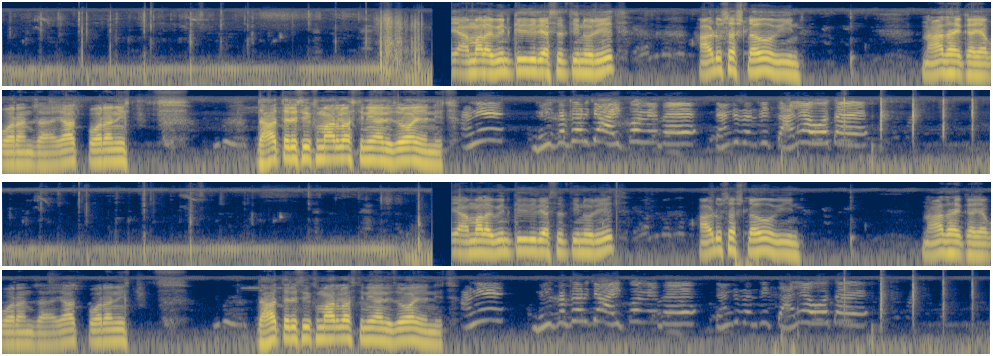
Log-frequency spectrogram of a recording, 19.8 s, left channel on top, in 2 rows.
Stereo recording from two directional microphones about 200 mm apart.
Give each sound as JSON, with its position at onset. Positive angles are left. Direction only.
{"t": 4.4, "sound": "a man's voice", "side_deg": 0}
{"t": 9.1, "sound": "a man's voice", "side_deg": 0}
{"t": 12.5, "sound": "a man's voice", "side_deg": 0}
{"t": 14.4, "sound": "a sound", "side_deg": 50}
{"t": 15.4, "sound": "child singing", "side_deg": 35}
{"t": 18.1, "sound": "hands", "side_deg": 20}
